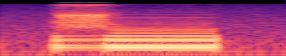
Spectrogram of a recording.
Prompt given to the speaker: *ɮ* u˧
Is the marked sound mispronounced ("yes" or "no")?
yes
